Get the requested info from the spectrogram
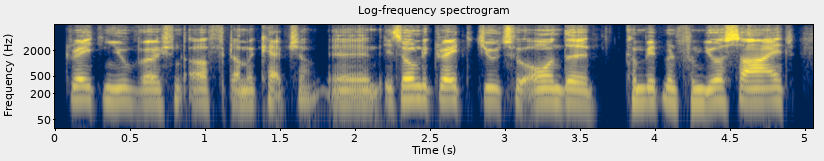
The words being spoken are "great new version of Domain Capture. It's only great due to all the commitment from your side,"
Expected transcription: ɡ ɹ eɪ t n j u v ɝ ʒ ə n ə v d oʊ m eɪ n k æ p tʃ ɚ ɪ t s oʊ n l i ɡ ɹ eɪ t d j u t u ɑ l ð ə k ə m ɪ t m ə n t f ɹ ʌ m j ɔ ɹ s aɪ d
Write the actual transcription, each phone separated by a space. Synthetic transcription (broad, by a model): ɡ ɹ eɪ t n j u v ɝ ʃ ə n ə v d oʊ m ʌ k æ p tʃ ɚ ɪ t s oʊ n l i ɡ ɹ eɪ t d j u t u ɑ n ð ə k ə m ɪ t m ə n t f ɹ ʌ m j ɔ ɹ s aɪ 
